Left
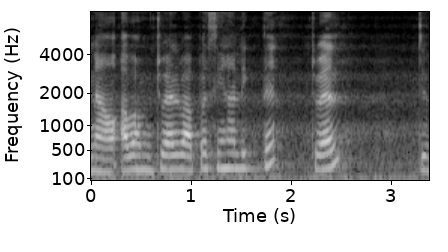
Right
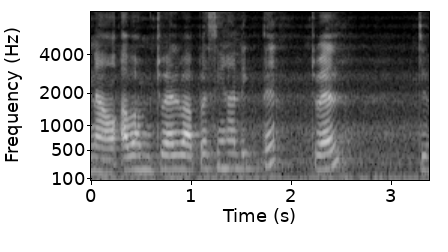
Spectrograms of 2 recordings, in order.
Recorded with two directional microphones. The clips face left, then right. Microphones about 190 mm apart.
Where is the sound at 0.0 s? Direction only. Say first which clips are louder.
Left 2 dB; 15° left (ahead or behind).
